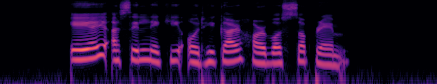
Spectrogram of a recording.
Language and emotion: Assamese, neutral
